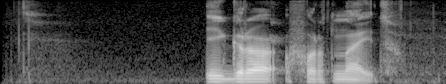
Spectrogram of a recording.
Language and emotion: Russian, neutral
